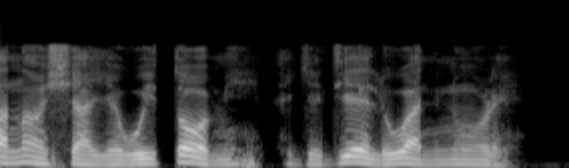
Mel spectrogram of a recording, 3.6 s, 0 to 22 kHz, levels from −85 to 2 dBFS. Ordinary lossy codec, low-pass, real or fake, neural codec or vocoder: Opus, 64 kbps; 7.2 kHz; real; none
